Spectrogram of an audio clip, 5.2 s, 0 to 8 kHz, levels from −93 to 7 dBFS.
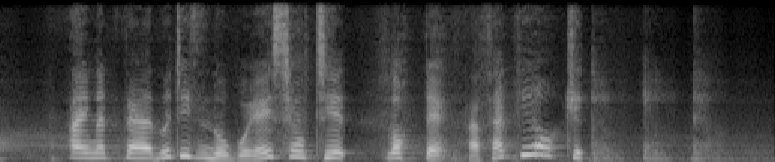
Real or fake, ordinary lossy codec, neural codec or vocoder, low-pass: fake; none; codec, 16 kHz, 0.5 kbps, FunCodec, trained on LibriTTS, 25 frames a second; none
